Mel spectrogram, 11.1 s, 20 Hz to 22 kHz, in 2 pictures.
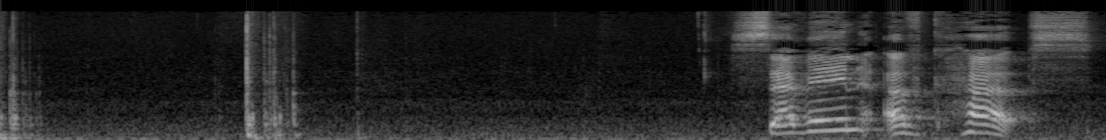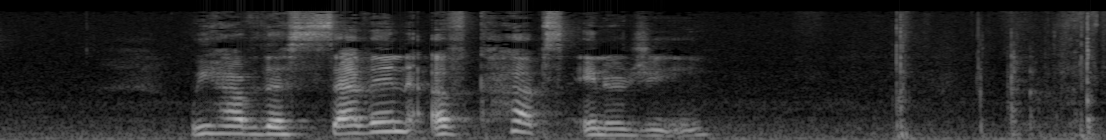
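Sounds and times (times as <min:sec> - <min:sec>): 
speech: 0:03.8 - 0:05.4, 0:06.5 - 0:09.2
thick tarot cards being shuffled: 0:10.0 - 0:11.0.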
